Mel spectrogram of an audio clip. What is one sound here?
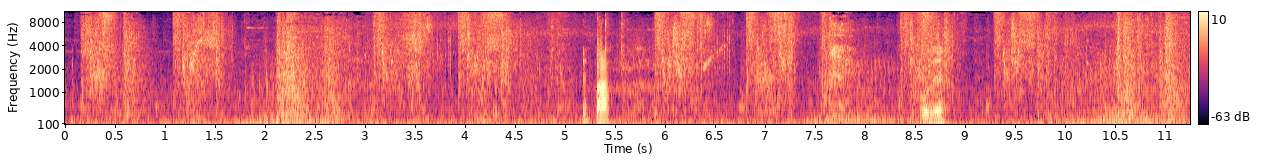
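Webs shoot out with sharp whooshing swishes.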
